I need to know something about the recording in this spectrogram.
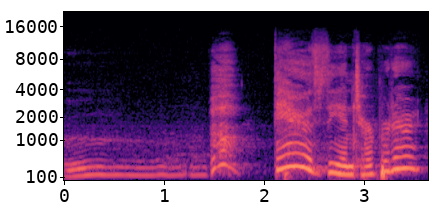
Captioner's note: man gasping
